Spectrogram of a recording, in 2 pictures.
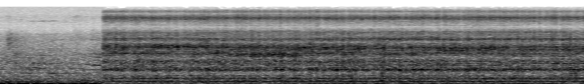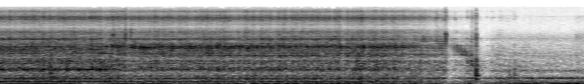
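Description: An electric coffee grinder whirs loudly.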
